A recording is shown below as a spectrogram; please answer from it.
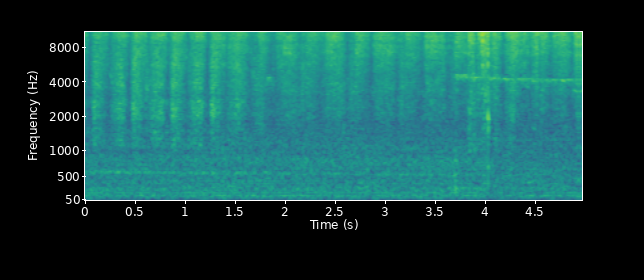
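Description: A brown leather ankle boot, worn on a foot at an outdoor shoe-shine stand, is brushed back and forth with a wooden-backed horsehair shoe brush held in the hand. Steady, dense rubbing strokes carry a low, full body with bright bristle swishes repeating throughout. A faint high tone enters near the end.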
